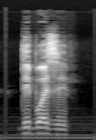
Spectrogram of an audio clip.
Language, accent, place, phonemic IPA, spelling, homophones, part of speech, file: French, France, Lyon, /de.bwa.ze/, déboiser, déboisai / déboisé / déboisée / déboisées / déboisés / déboisez, verb, LL-Q150 (fra)-déboiser.wav
- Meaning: to deforest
